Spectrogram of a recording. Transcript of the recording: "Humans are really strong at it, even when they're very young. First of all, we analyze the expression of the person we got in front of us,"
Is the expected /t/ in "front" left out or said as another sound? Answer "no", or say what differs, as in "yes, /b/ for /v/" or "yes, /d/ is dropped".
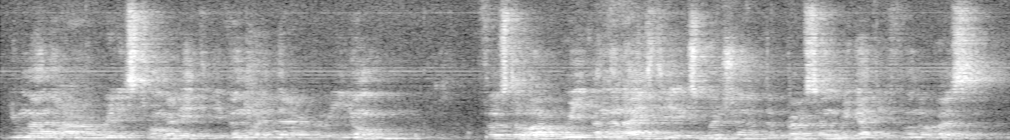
yes, /t/ is dropped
